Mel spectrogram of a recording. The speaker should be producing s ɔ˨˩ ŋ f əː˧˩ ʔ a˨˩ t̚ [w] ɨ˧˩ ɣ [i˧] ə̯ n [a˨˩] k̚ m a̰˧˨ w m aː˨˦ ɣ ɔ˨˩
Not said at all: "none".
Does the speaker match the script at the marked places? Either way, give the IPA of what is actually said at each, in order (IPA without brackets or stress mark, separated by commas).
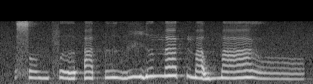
ɣ, ḭ˧˥, a˦˥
